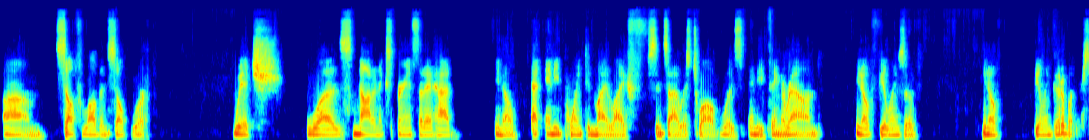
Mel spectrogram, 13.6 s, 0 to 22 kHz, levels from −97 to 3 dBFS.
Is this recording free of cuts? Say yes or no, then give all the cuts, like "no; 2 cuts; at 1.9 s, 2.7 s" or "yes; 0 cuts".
yes; 0 cuts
